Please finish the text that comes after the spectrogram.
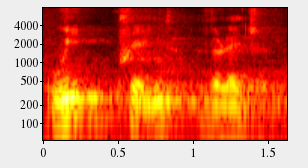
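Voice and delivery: English line in a strong French accent. Real, not acted. Lecturer quotes the film's famous English line, French-accented English. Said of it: "excusez mon accent anglais qui est épouvantable".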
